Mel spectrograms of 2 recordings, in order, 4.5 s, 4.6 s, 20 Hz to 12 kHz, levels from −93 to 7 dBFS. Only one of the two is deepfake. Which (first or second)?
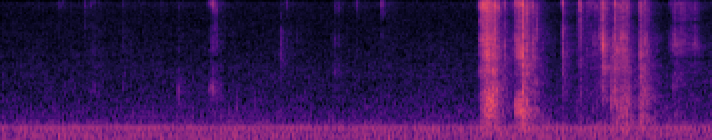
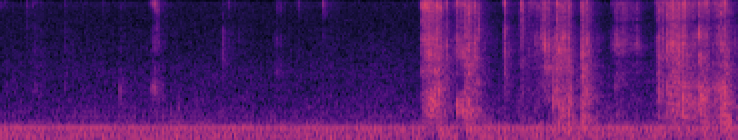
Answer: first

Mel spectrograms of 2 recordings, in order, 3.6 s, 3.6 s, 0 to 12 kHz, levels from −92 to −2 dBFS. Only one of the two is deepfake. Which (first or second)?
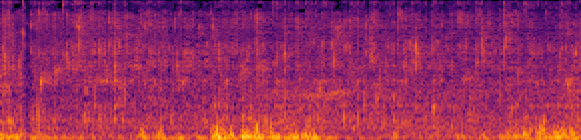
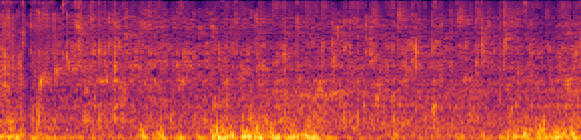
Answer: second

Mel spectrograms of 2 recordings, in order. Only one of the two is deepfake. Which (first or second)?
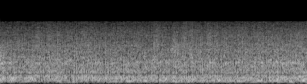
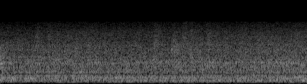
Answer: first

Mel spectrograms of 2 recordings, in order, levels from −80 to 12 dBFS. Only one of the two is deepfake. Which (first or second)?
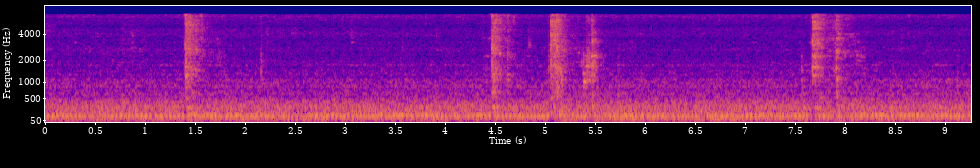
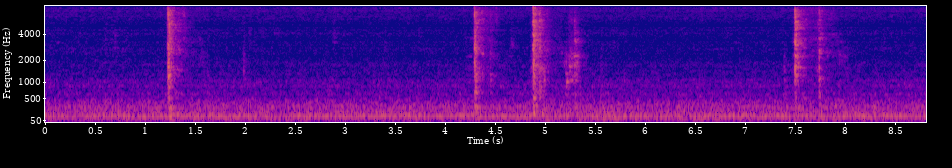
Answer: second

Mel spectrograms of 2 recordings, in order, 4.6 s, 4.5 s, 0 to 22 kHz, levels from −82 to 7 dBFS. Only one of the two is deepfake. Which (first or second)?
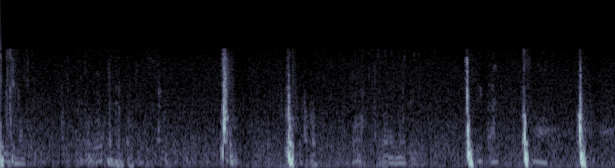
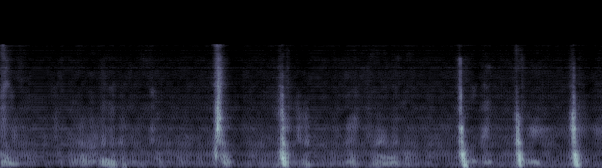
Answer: second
